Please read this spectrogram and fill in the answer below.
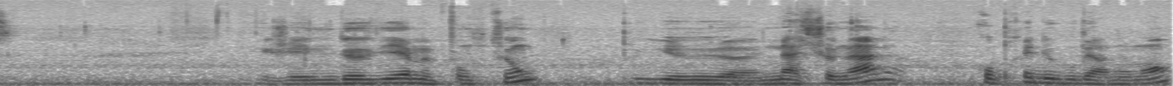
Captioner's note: speaking French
